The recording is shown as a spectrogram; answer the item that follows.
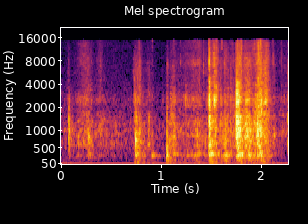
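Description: Hands handling a paper letter and a cardboard box: rustles and a few light knocks and taps that start about three-quarters of a second in.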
